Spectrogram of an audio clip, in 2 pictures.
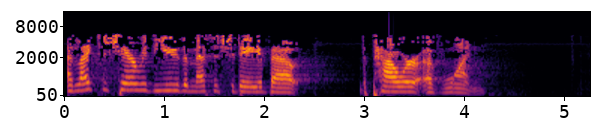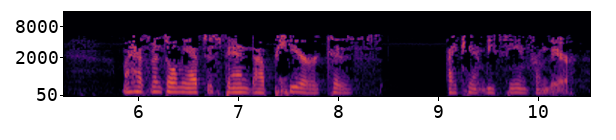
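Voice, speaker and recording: A woman's voice: medium pitch, moderate pace, long pauses, breathy edge, muffled recording. Earnest middle-aged woman from the Philippines. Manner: warm, earnest, with soft laughs and fillers. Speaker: director of a family services charity. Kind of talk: church talk to a congregation.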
